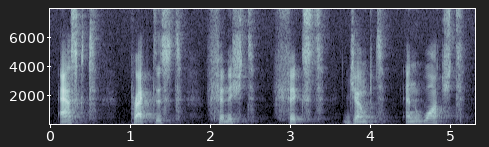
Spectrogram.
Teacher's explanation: When the sound is not voiced, like in ask, practice, finish, fix, jump, and watch, the ed ending sounds like a t sound.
